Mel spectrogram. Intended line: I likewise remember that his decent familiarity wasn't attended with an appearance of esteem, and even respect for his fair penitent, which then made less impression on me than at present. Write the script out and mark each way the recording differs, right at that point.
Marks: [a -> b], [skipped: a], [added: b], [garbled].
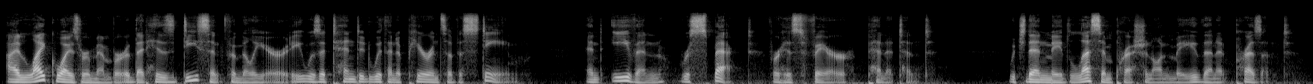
I likewise remember that his decent familiarity [wasn't -> was] attended with an appearance of esteem, and even respect for his fair penitent, which then made less impression on me than at present.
